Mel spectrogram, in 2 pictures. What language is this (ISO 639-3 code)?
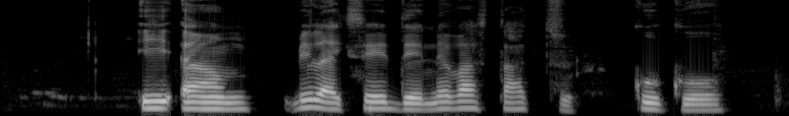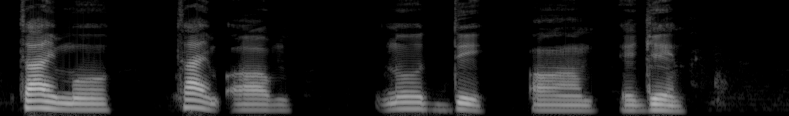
pcm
